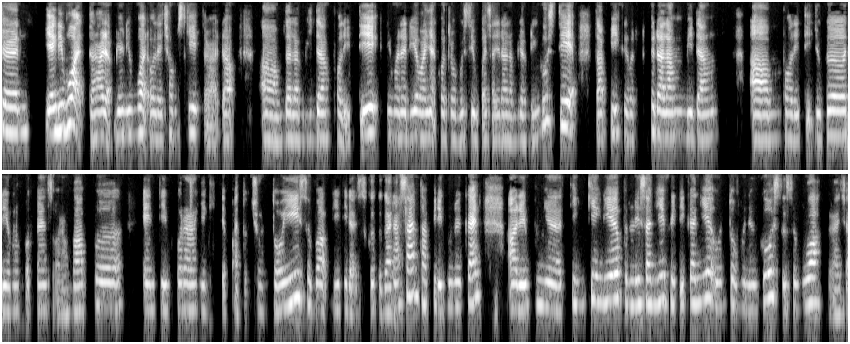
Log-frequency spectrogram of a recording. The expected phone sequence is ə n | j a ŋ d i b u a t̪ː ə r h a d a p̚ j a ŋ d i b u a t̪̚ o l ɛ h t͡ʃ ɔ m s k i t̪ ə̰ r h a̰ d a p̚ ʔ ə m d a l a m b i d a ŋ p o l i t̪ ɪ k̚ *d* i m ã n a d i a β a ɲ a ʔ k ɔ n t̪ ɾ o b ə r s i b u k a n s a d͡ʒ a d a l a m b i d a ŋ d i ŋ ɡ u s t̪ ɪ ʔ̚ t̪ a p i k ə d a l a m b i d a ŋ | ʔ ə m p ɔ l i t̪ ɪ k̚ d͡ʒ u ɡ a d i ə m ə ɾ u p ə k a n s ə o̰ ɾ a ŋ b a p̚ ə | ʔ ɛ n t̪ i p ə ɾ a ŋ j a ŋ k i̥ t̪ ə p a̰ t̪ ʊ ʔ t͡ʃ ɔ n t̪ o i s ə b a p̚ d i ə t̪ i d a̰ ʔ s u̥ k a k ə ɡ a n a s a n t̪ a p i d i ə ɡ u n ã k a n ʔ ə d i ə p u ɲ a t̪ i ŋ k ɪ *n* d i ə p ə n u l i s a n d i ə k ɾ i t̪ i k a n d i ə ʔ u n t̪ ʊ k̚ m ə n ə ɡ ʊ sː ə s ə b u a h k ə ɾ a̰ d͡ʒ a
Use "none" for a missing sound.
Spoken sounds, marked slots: d, ŋ

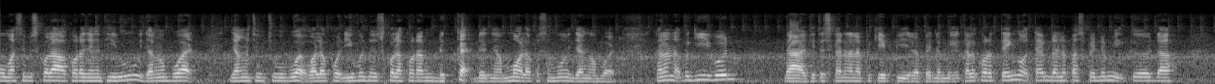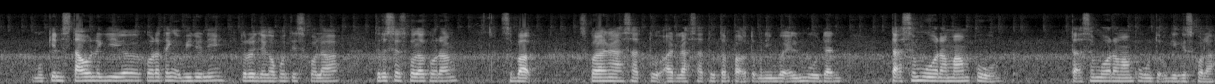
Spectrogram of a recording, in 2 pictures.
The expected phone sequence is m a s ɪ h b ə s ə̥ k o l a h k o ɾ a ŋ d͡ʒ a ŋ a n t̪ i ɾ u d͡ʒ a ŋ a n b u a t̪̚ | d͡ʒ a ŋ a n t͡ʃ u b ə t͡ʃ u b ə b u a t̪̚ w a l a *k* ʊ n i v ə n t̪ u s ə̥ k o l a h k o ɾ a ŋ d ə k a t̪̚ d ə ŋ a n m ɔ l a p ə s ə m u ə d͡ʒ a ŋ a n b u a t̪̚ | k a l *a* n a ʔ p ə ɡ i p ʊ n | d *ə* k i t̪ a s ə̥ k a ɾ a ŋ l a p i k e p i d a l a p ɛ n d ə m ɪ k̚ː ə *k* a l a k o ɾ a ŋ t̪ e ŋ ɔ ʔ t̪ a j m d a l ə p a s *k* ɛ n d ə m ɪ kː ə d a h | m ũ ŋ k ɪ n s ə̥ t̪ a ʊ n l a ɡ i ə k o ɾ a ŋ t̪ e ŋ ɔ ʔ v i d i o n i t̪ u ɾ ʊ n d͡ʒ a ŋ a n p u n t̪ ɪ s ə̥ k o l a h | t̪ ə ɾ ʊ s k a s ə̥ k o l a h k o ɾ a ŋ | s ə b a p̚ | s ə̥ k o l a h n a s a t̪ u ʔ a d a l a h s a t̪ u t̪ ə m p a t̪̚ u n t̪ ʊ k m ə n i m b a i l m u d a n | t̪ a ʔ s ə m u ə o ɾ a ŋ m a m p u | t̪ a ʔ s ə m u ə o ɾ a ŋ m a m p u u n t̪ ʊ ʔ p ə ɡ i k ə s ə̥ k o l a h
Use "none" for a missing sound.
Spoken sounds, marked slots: p, a, a, k, p

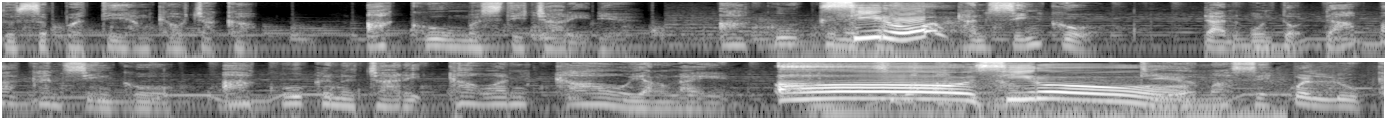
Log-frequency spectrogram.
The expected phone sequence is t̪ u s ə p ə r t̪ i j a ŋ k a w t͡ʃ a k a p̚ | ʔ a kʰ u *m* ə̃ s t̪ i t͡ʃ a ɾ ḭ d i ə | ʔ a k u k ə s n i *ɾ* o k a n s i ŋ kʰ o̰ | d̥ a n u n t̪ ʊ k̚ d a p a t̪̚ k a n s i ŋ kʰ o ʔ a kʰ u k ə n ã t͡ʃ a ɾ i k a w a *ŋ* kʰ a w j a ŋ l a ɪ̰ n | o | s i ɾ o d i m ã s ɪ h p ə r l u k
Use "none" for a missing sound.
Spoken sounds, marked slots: m, ɾ, n

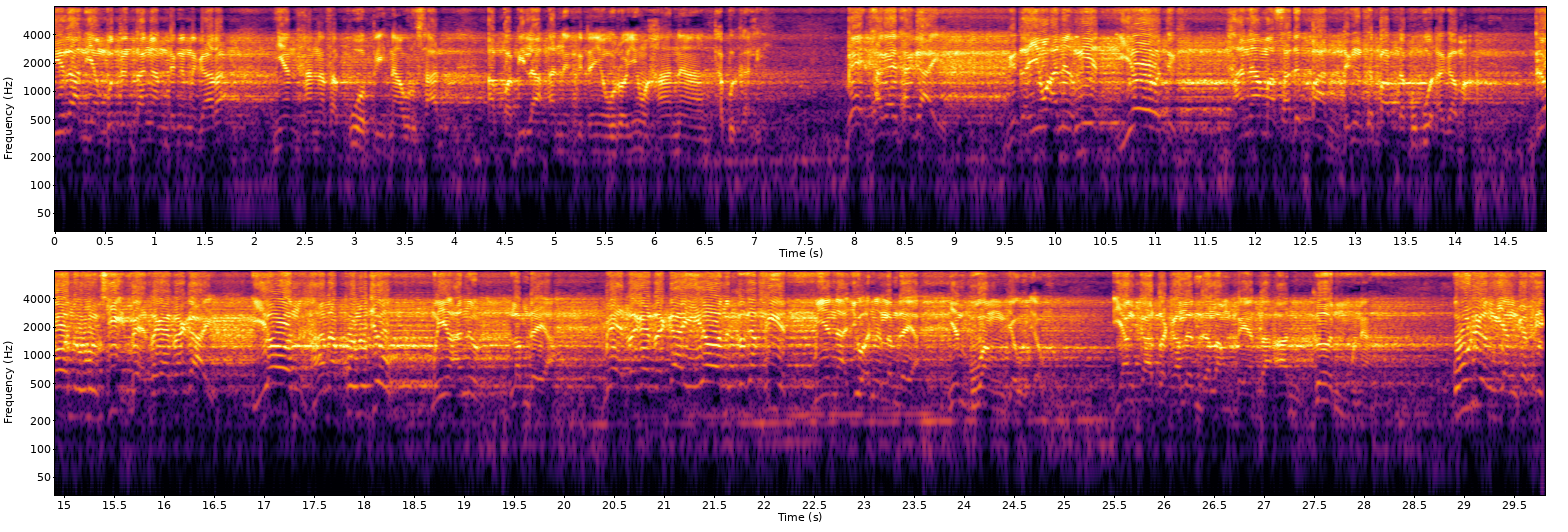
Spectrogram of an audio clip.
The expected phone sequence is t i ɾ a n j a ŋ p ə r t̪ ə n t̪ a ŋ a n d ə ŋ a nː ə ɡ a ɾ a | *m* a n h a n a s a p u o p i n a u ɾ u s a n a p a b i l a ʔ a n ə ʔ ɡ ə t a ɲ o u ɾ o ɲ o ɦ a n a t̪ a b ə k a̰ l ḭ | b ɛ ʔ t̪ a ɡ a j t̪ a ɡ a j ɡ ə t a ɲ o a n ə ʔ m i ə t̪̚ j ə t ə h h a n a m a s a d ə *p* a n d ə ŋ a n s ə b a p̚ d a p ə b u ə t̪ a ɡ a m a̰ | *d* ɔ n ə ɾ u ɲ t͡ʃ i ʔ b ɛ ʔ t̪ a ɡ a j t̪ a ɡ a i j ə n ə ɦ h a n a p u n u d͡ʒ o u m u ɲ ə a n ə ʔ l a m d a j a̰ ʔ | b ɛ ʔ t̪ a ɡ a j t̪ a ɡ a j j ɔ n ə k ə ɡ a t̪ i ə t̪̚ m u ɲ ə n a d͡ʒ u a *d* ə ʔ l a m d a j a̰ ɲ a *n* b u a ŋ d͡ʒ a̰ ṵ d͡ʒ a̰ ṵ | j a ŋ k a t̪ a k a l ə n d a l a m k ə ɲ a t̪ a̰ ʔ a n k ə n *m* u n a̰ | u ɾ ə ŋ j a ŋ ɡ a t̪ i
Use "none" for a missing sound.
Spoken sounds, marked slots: ɲ, p, d, n, n, m

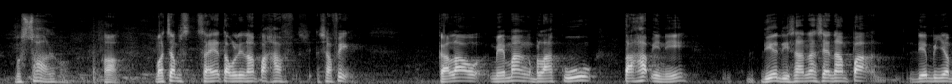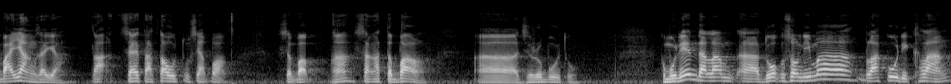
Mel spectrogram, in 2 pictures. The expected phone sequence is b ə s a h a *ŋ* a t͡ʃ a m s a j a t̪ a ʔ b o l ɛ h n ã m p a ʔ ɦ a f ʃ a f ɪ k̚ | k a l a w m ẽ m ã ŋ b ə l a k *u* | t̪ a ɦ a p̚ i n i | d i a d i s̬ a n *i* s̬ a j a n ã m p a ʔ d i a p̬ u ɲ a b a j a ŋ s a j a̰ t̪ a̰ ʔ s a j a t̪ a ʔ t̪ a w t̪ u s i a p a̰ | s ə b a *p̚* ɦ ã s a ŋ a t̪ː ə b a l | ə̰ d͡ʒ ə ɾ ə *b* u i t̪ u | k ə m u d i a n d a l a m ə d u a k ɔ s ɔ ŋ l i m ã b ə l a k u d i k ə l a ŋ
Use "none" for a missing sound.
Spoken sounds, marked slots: m, u, a, p̚, b

